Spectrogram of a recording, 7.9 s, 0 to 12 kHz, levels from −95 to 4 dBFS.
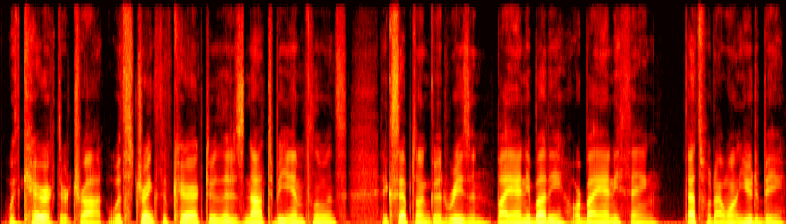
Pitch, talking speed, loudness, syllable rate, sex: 100 Hz, 215 wpm, -19 LUFS, 5.9 syllables/s, male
